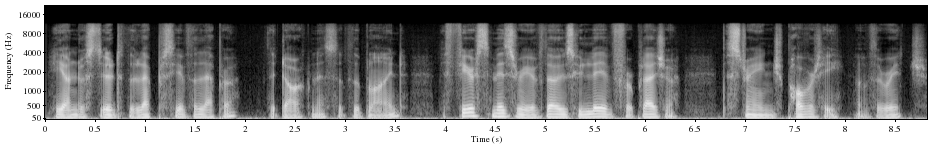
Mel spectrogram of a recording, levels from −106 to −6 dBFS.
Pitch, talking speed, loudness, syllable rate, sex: 90 Hz, 185 wpm, -21 LUFS, 5.6 syllables/s, male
